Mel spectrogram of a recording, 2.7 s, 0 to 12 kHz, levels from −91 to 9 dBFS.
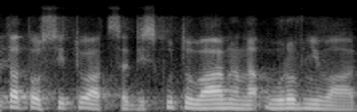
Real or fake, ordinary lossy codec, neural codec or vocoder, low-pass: fake; Opus, 32 kbps; codec, 16 kHz, about 1 kbps, DyCAST, with the encoder's durations; 7.2 kHz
